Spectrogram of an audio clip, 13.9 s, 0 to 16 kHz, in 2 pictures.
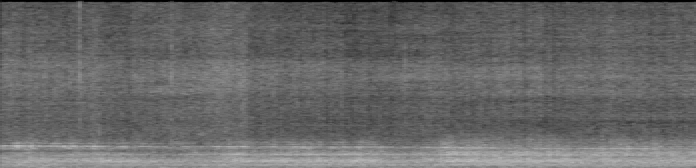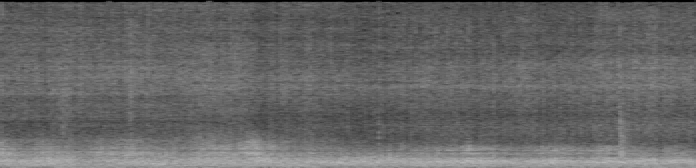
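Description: Airbus A330 twin-engine jetliner climbing out after takeoff, its engines giving a steady loud roar. Over the roar is a faint high whine that sinks slowly in pitch.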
